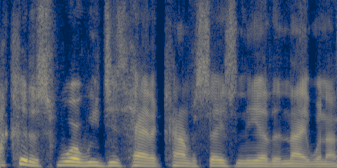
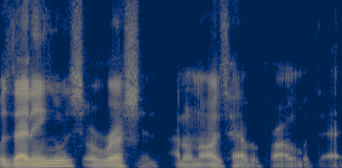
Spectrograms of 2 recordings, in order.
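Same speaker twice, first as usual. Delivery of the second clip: ordinary talk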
